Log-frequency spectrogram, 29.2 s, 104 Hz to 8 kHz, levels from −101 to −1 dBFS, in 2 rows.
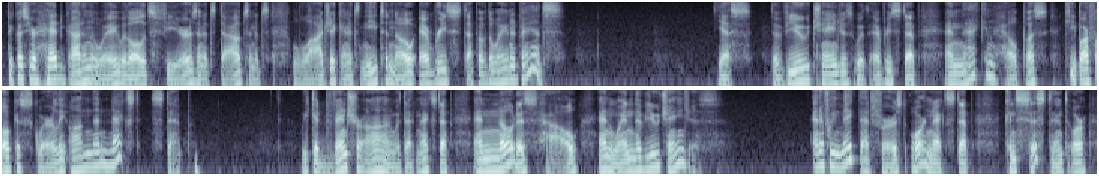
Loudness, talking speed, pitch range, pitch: -22 LUFS, 155 wpm, 100-145 Hz, 120 Hz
